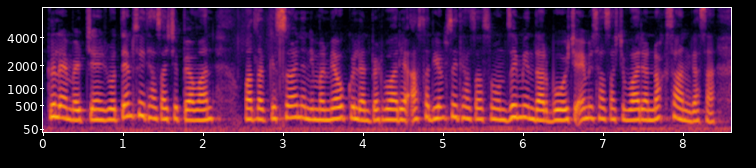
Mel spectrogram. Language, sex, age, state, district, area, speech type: Kashmiri, female, 18-30, Jammu and Kashmir, Baramulla, rural, spontaneous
